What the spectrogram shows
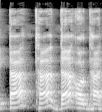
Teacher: तो त वर्ग में जितने सारे भी वर्ण आते हैं उसका भी उच्चारण स्थान दांत से होता है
